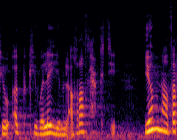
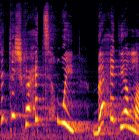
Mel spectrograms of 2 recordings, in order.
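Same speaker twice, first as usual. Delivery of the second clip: put-on very high, loud girlish protest; acted high-pitched outrage; indignant confrontation; 14 semitones higher, 7 dB louder than usual. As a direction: squawk at him to back off. Girl confronts boy snatching the photo.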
